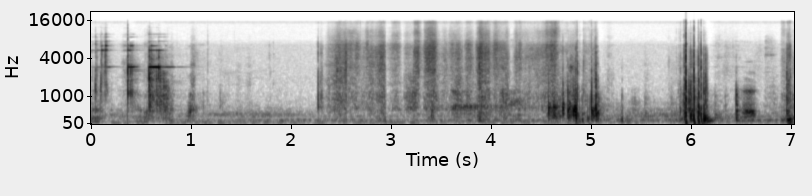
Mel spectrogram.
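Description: A few light metal clinks with a brief high ring, then rubbing and scraping as the camera is picked up and moved, and a sharp knock about six seconds in.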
